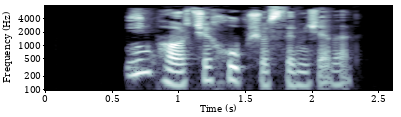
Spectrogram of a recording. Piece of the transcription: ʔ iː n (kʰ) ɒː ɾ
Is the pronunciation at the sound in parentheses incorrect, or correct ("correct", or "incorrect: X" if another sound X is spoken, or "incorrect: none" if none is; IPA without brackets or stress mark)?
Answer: incorrect: pʰ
